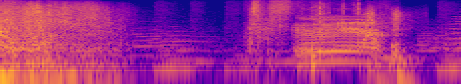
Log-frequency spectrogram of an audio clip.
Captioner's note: growls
